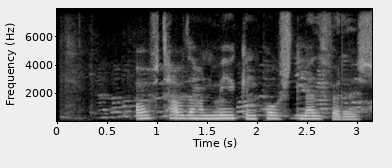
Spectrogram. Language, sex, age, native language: Icelandic, female, 14, Icelandic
